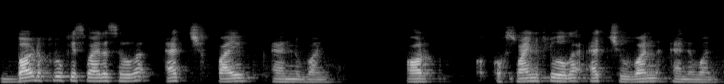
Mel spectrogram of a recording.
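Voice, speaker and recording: A man's voice: fairly high pitch, takes it slowly, muffled recording. A man teaching an exam-prep lecture in Bihar-accented Hindi. He repeats key terms several times and keeps checking in with his listeners. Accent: Hindi speaker from Bihar. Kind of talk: recorded lecture.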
